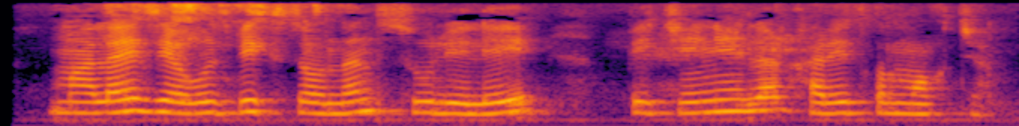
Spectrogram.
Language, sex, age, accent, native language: Uzbek, female, 18-24, Surxondaryo, Uzbek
